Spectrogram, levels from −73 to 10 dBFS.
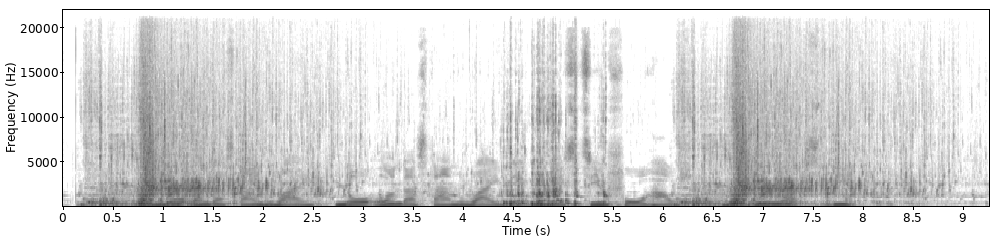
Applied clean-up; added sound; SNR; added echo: none; Toilet flush / Gurgling; -2 dB; none.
